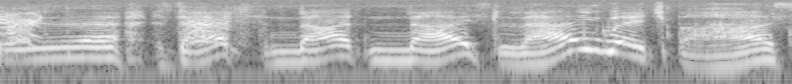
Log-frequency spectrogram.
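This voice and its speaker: A cartoonish character voice at a middle pitch comes through over clear background noise. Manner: slow, halting, full of uh.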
